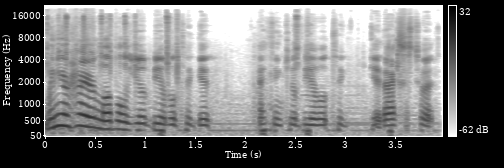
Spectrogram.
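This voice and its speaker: A woman's voice: medium pitch, lively intonation, fast talker, slight background noise, poor audio. A woman streamer giving casual live gameplay commentary and chatting with viewers as she plays. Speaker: game streamer, VTuber. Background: game music.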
